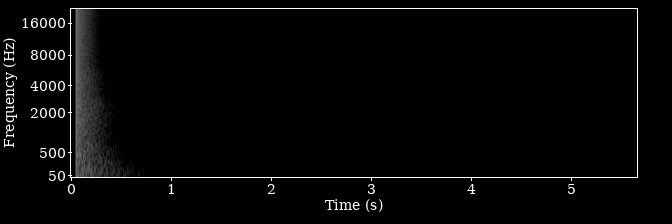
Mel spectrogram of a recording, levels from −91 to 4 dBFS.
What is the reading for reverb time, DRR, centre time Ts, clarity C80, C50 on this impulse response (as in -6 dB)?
0.70 s, -3.0 dB, 29 ms, 9.5 dB, 6.5 dB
